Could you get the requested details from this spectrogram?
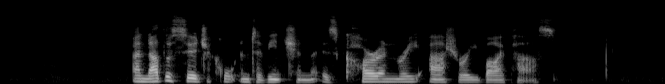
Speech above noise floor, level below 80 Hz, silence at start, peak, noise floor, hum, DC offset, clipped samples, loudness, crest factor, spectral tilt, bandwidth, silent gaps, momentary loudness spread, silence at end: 44 dB; -70 dBFS; 1.35 s; -6 dBFS; -72 dBFS; none; under 0.1%; under 0.1%; -28 LUFS; 22 dB; -6.5 dB/octave; 10 kHz; none; 13 LU; 1.1 s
